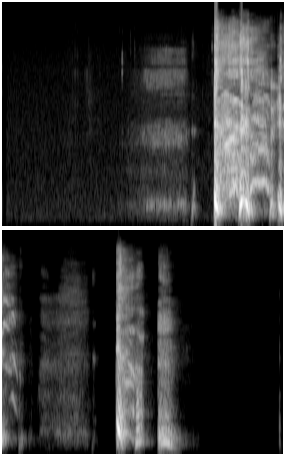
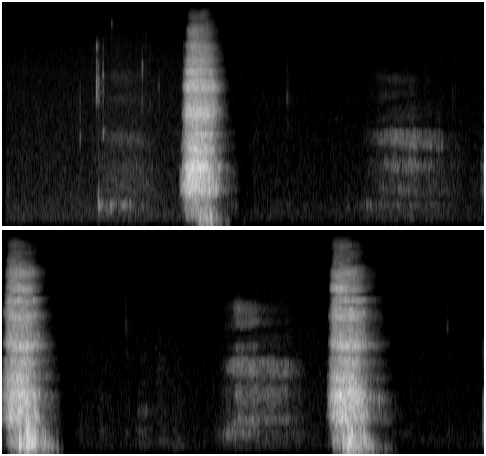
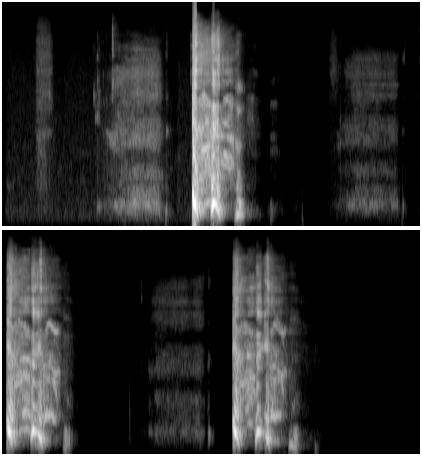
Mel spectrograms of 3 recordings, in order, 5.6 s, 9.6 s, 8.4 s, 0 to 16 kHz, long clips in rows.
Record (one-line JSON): {"cough_length": "5.6 s", "cough_amplitude": 32768, "cough_signal_mean_std_ratio": 0.24, "exhalation_length": "9.6 s", "exhalation_amplitude": 13172, "exhalation_signal_mean_std_ratio": 0.25, "three_cough_length": "8.4 s", "three_cough_amplitude": 32768, "three_cough_signal_mean_std_ratio": 0.19, "survey_phase": "beta (2021-08-13 to 2022-03-07)", "age": "45-64", "gender": "Male", "wearing_mask": "No", "symptom_none": true, "smoker_status": "Never smoked", "respiratory_condition_asthma": false, "respiratory_condition_other": false, "recruitment_source": "REACT", "submission_delay": "2 days", "covid_test_result": "Negative", "covid_test_method": "RT-qPCR", "influenza_a_test_result": "Negative", "influenza_b_test_result": "Negative"}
